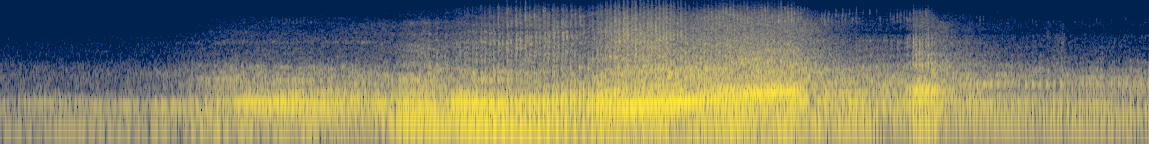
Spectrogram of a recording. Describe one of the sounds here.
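A vehicle roars loudly past close by.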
